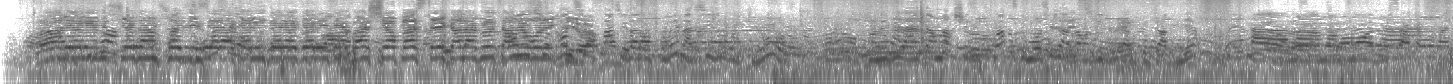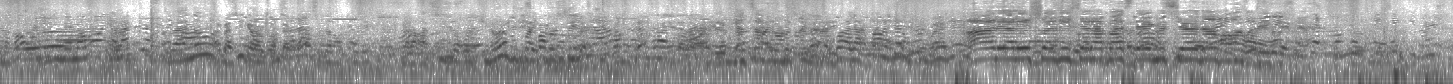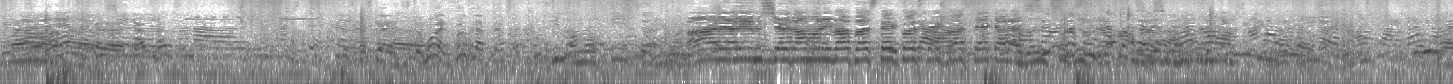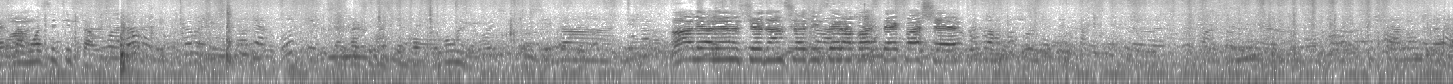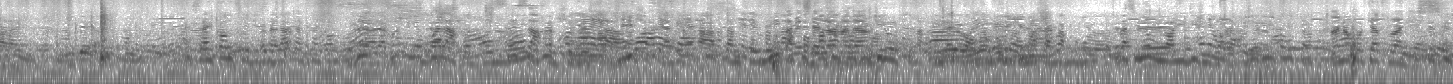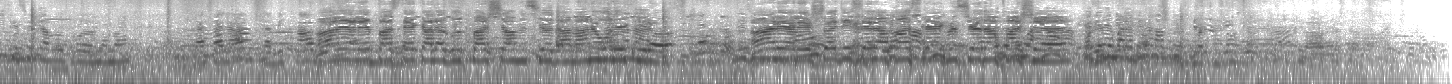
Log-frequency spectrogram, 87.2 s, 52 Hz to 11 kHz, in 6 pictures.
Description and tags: A market place outside of Paris, voices of buyers,fruits and vegetable sellers, typical french atmosphere. Recorded with a zoom h2n.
